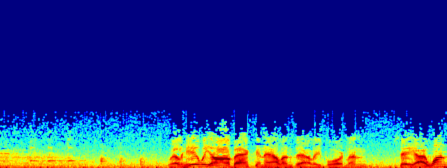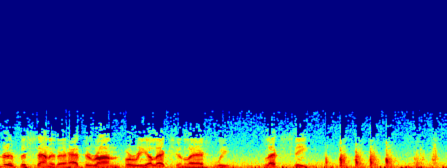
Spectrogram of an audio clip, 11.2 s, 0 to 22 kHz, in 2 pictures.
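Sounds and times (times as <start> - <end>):
speech: 2.1 - 9.9
knocking on a door: 9.6 - 11.0.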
